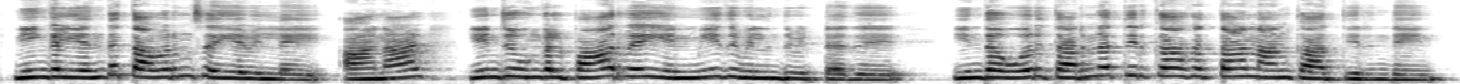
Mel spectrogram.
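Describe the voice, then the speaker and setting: Storybook figure, young maidservant, voiced by a woman, soft, coaxing, high-pitched. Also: expressive, moderate pace. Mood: tender. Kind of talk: storybook reading.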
